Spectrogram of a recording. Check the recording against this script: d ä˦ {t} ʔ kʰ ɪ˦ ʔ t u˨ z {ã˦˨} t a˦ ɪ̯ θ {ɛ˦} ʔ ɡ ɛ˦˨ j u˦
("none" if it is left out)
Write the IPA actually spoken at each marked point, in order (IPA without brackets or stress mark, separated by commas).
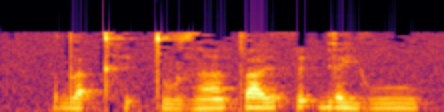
none, ã˦, ɪ˦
